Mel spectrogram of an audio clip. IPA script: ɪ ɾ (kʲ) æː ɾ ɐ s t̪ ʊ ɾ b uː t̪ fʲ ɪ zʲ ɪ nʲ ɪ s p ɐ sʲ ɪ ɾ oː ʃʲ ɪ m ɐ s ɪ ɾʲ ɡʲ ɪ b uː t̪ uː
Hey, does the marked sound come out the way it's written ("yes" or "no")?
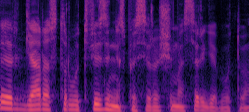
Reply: no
